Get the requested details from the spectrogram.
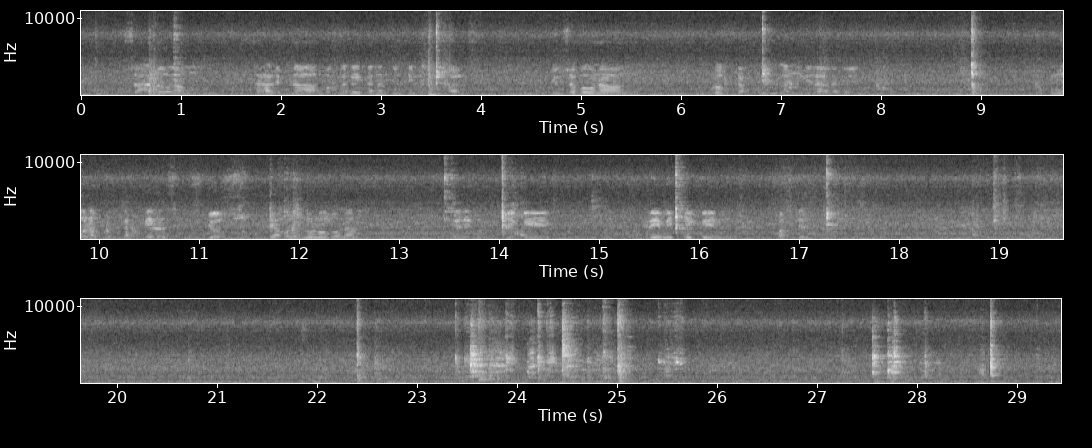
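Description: Gas burners roar steadily.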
